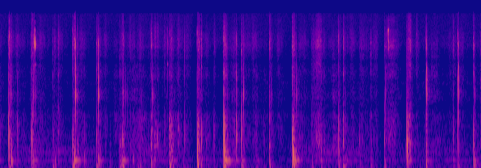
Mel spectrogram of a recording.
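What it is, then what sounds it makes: Painted canvas book cover, tapped and scratched. Fingertips wearing silver rings tap and scratch an unfolded red canvas cover painted with a dragon, lying flat over a book. Around twenty quick, dry taps land in an uneven rhythm, each a short bright click with almost no ring, mixed with soft fabric scratching between them.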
